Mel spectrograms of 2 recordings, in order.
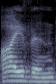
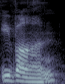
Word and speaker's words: Ivan: The middle brother is what I would call Ivan, but it's pronounced Ivonne.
